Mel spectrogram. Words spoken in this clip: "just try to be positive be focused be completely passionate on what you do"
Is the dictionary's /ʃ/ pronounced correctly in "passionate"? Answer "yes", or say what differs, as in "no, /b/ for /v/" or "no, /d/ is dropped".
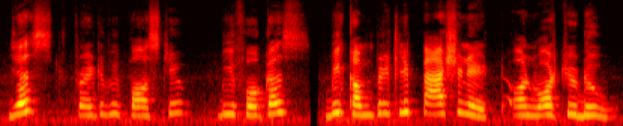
yes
